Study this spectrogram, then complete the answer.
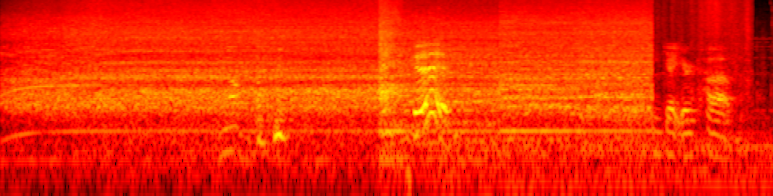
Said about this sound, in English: This is how you get water when there's no water and you need water. Get a hair dryer. You get your ice from the free ice thing. Turn this bad boy on high.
